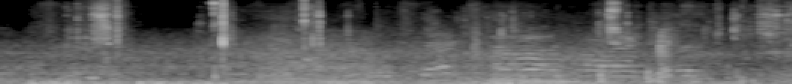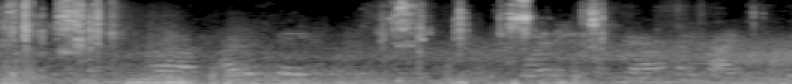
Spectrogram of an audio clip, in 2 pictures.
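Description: Plastic clothes hangers clicking and sliding along a metal rack rail as garments are pushed aside, in a run of irregular sharp clicks.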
